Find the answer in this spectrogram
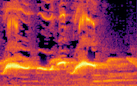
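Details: Chinese hwamei in a cage, competition singing heard up close: a brief run of loud, pure whistles, gliding smoothly down and then swooping up again before fading into a softer trailing note.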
